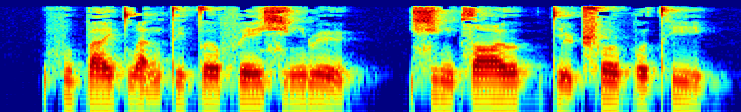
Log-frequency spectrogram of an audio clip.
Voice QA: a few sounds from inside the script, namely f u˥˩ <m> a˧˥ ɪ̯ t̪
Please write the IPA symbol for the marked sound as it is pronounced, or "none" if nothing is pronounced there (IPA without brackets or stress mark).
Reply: p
